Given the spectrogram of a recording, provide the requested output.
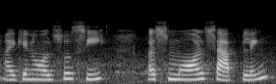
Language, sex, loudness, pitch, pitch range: English, female, -18 LUFS, 235 Hz, 220-255 Hz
